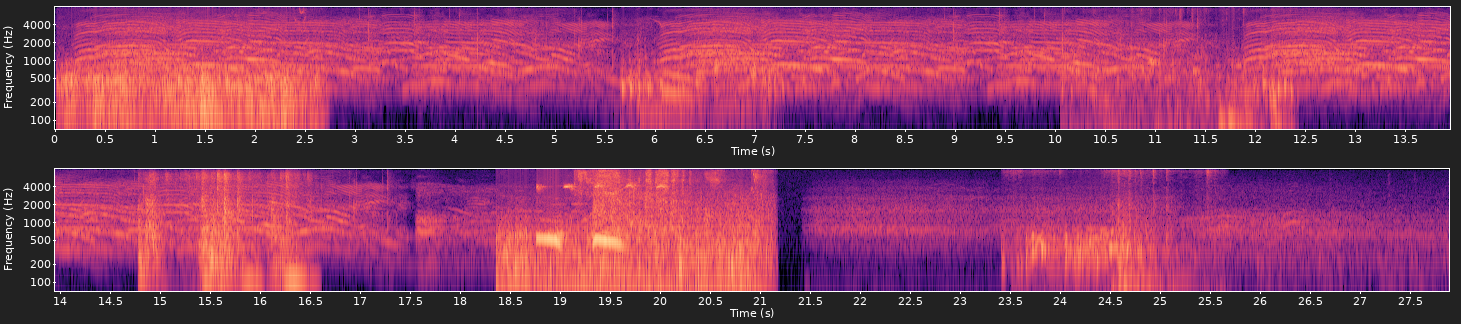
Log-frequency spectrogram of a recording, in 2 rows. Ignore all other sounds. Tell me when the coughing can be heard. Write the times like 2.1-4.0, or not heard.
not heard.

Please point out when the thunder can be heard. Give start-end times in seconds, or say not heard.
0.0-2.8, 18.4-21.2.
